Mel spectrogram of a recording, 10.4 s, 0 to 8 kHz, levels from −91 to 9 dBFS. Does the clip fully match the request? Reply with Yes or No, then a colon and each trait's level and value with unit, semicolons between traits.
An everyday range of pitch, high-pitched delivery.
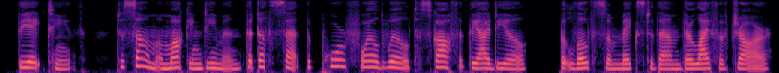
Yes: average, 3.5 semitones; high, 205 Hz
